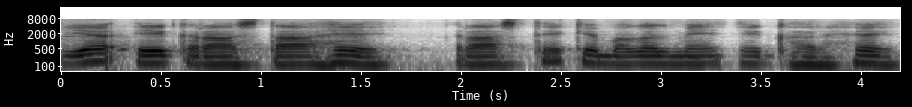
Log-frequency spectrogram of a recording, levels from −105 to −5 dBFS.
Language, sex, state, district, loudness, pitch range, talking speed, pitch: Hindi, male, Arunachal Pradesh, Lower Dibang Valley, -18 LUFS, 120-135 Hz, 155 wpm, 125 Hz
